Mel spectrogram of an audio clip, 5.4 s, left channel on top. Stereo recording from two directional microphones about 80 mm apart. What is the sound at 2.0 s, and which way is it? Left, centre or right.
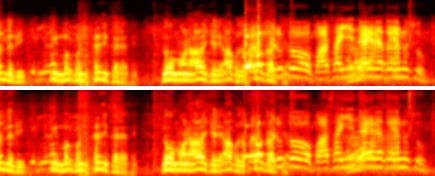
A man's voice, right.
